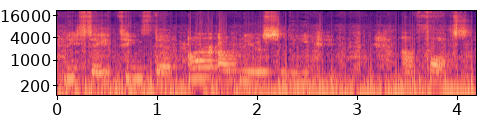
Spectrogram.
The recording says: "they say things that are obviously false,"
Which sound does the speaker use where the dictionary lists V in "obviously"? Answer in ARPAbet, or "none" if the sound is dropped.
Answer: none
